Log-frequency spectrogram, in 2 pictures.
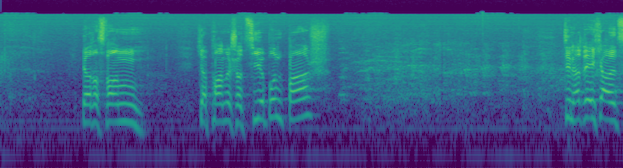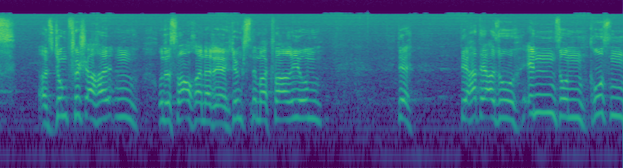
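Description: A man speaks loudly and with animation to an audience, heard through a microphone.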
